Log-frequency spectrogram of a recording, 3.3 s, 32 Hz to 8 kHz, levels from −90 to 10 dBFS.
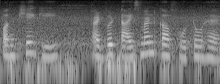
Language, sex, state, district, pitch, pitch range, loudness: Hindi, female, Punjab, Pathankot, 190 Hz, 175-215 Hz, -19 LUFS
